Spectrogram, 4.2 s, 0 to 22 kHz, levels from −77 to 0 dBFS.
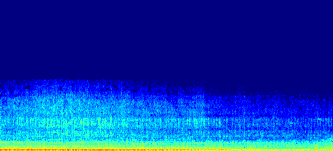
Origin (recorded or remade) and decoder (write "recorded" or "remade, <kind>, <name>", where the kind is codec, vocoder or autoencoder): recorded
